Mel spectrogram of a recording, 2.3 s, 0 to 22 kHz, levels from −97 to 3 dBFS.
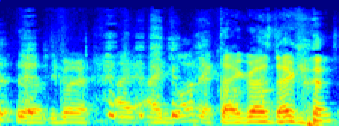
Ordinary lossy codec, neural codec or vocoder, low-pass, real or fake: MP3, 96 kbps; vocoder, 44.1 kHz, 128 mel bands every 512 samples, BigVGAN v2; 19.8 kHz; fake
